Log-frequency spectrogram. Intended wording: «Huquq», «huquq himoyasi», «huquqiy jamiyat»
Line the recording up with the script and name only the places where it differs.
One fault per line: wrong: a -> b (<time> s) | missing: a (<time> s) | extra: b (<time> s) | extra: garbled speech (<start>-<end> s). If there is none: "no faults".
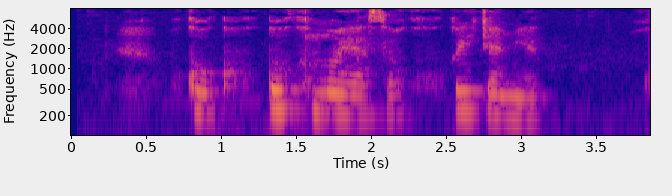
no faults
